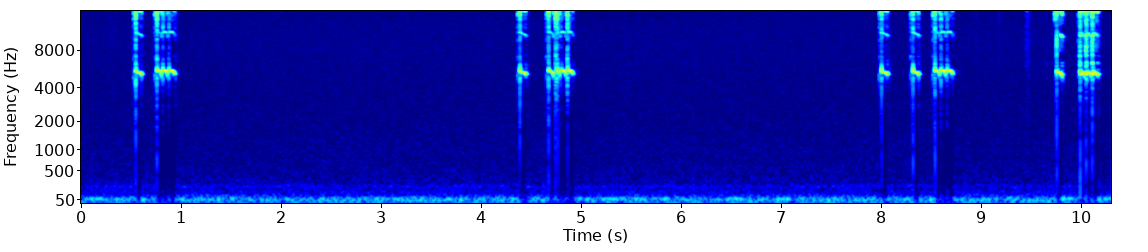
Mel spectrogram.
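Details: Pine cricket singing its chinchirorin song at 24°C: four bright, high-pitched bursts, each a brief click followed by a short ringing trill, spaced several seconds apart over near-silence with a faint low hum.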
